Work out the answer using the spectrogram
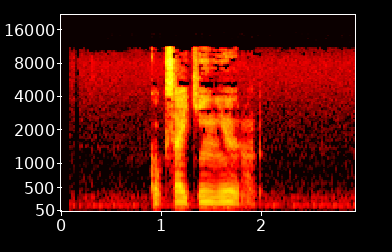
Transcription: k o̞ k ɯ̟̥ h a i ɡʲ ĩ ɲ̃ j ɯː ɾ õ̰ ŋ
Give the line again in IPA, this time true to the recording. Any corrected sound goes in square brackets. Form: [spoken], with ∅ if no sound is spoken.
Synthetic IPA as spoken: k o̞ k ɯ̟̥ [s] a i [kʲ] ĩ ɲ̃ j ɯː ɾ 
